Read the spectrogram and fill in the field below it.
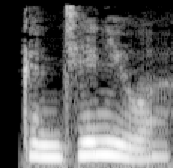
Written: continua

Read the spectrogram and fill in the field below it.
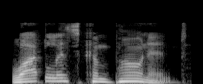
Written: wattless component

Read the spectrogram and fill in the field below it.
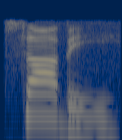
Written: Sabi

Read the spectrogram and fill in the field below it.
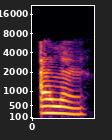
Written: Alain

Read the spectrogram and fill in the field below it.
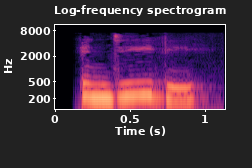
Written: indeedy

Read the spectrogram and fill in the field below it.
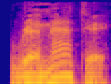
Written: rhematic

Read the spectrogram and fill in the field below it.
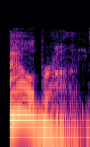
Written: albronze

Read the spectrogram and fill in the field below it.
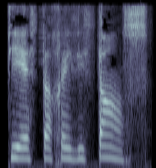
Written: piece de resistance

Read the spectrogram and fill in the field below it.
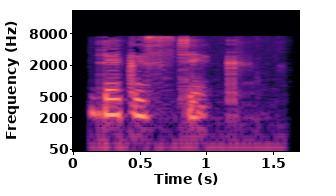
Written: decastich

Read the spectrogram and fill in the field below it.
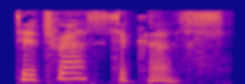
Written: tetrastichous

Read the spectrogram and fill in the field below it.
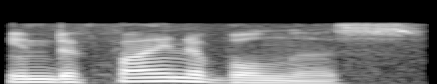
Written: indefinableness

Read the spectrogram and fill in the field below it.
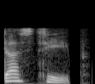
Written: dustheap

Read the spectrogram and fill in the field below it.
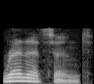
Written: renitent

